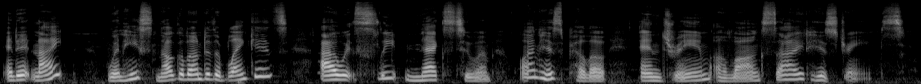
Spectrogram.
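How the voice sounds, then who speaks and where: A middle-aged woman reading a picture book aloud to children, pausing to point out the pictures. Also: medium pitch, animated, gravelly, dark tone, no room sound. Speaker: homeschool story reader.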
